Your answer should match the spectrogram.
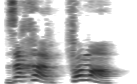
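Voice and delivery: high calling out across a room. A narrator's reading. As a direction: call the boys from afar. Mother calling twins across hall.

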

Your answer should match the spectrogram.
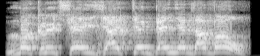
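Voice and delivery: indignant man's yell. A narrator's reading. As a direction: shout your denial in outrage. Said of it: "и завопил". (возмущённый вопль)

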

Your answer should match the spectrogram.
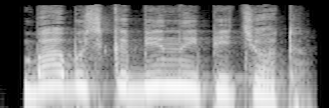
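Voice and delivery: put-on high lisping little child; toddler lisp. A narrator's reading. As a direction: babble it like a toddler.

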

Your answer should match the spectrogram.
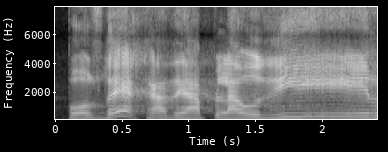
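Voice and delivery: loud, slow heckler yell; shouted heckle. Retold or imitated. Mexican fan shouting at the singer, loud and slow. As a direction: bellow it from the stands. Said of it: "Le grita un mexicano".

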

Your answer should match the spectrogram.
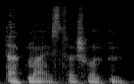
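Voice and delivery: slow, low and soft, heavy news; grave and quiet. Acted. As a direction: let it drop slowly, hushed. (langsam, leise und schwer die schlimme Nachricht überbringen)

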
